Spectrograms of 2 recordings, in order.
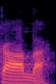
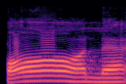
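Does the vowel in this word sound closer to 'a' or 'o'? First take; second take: a; o. First: The vowel sounds like a light, open 'a'. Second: The vowel sounds like a heavy, rounded 'o'. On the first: The speaker calls it wrong. "অনেকে বলে কালা, কালা হবে না" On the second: The speaker calls it right. "এটা হবে কলা"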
